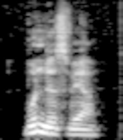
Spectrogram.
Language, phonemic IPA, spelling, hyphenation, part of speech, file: German, /ˈbʊndəsˌveːɐ̯/, Bundeswehr, Bun‧des‧wehr, proper noun, De-Bundeswehr.ogg
- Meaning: The national army of the Federal Republic of Germany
